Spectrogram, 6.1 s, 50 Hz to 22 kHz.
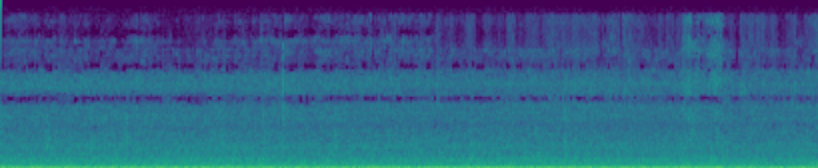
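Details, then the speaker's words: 6.5 diesel truck after a fix for losing fuel and dying under throttle; a plugged fuel sock in the tank is believed to be the cause. After 15 minutes of driving it shows a deep, even rumble, pulls smoothly, accelerates well and blows black smoke. "all right guys so I've been out here driving around for about 15 minutes now now and I don't have any trouble at all thing's running great"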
